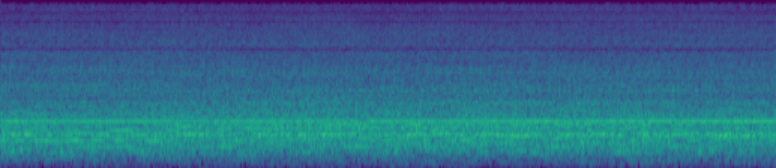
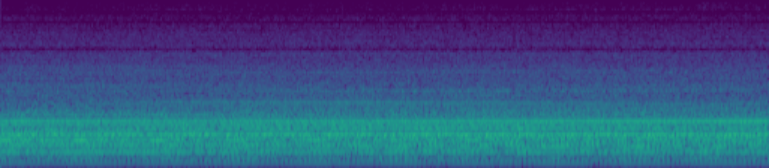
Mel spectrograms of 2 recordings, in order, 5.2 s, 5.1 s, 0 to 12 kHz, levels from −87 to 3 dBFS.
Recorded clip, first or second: second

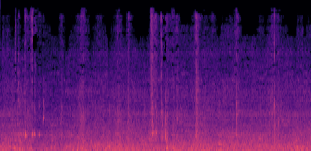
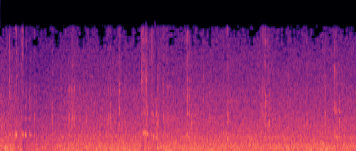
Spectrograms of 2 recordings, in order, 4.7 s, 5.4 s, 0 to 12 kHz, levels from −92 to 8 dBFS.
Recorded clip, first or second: second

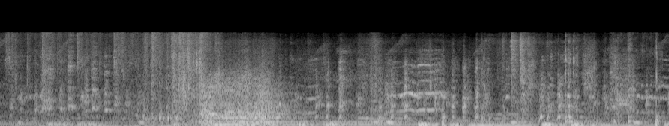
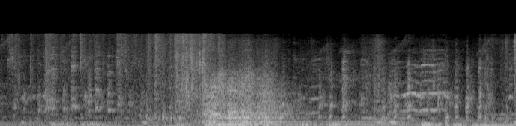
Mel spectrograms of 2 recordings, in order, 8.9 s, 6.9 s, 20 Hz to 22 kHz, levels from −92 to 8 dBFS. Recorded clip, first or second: second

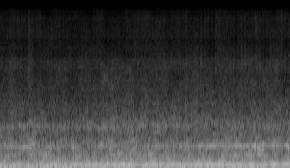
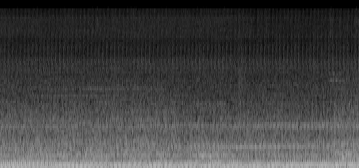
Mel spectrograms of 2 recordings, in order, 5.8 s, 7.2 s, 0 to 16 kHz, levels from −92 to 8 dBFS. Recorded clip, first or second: second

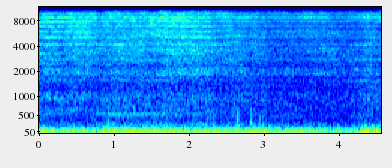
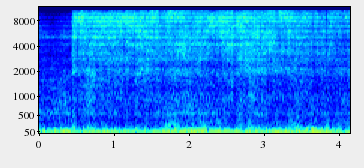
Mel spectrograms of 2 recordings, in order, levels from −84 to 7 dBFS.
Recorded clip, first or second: first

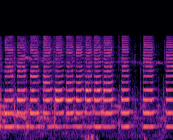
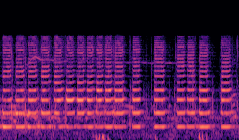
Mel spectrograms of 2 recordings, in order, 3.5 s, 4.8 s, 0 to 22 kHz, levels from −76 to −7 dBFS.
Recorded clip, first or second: second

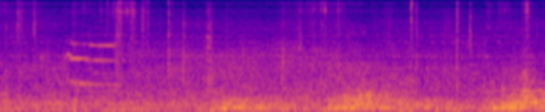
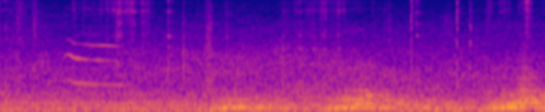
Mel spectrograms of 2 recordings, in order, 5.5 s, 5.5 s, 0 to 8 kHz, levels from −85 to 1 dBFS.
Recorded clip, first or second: second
